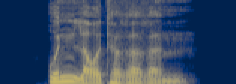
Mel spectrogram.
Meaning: strong dative masculine/neuter singular comparative degree of unlauter
- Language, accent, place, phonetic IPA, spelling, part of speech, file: German, Germany, Berlin, [ˈʊnˌlaʊ̯təʁəʁəm], unlautererem, adjective, De-unlautererem.ogg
